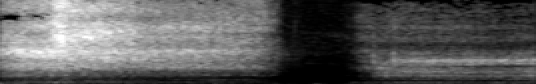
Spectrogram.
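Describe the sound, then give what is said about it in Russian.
A voice imitates heavy, hissing breathing like a drunk person's: a long, loud, noisy breath, a brief pause, then another rasping hiss. “Смотрите, вот так они делают, дышат.”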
